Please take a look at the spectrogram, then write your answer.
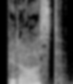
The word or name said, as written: pæderast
